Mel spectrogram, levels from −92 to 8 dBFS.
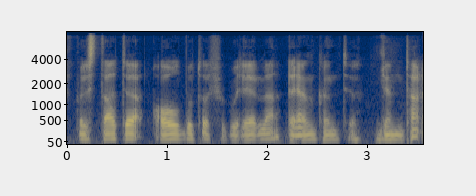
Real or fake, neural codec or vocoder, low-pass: fake; codec, 16 kHz, 1 kbps, FunCodec, trained on LibriTTS, 50 frames a second; 7.2 kHz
